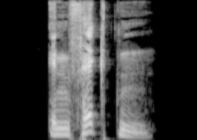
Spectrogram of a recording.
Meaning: dative plural of Infekt
- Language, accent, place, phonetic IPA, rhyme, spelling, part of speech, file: German, Germany, Berlin, [ɪnˈfɛktn̩], -ɛktn̩, Infekten, noun, De-Infekten.ogg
